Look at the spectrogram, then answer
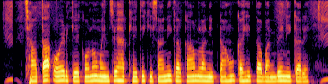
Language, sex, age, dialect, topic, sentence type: Chhattisgarhi, male, 18-24, Northern/Bhandar, agriculture, statement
